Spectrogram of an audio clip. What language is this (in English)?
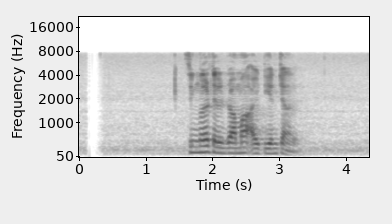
Sinhala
